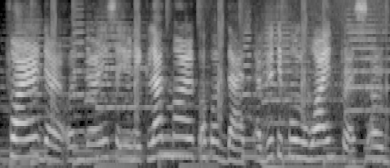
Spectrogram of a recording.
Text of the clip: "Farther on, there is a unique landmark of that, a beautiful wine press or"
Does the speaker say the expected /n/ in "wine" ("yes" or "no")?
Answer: yes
